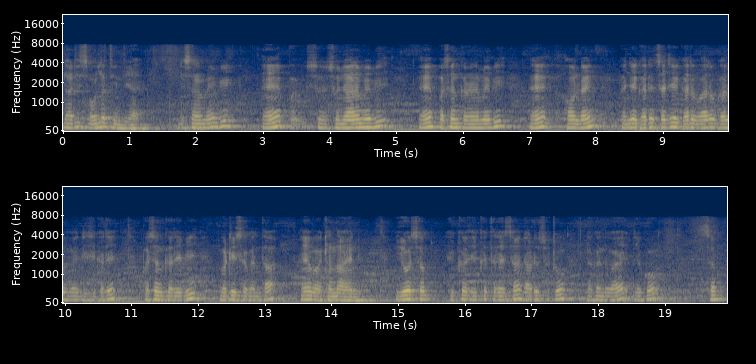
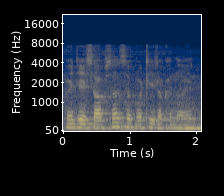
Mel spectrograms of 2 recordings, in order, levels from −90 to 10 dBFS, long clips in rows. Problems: constant background noise, echo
